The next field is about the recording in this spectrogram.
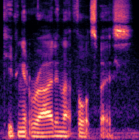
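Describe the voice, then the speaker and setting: A man guides a meditation in a low, mellow voice with a gravelly fry. He speaks soothingly and takes his time, leaving space between gentle instructions. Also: level tone, slight background noise. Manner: soothing, unhurried, with pauses.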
